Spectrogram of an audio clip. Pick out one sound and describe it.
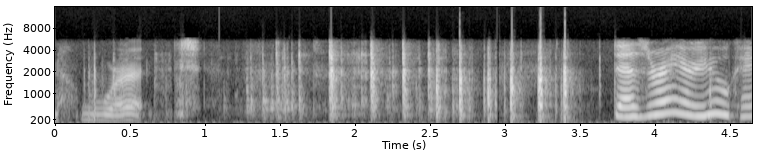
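A small plastic toy taps and clatters on a hard surface.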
